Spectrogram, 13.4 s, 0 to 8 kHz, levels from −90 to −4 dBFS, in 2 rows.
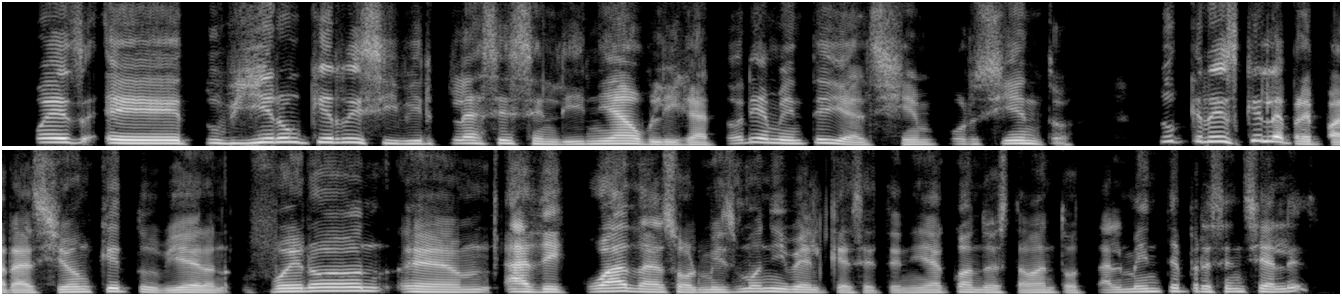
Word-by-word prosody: pues, 220 -2 +4
eh, 170 -3 +7
tuvieron 195 +7 +1
que 220 +3 +1
recibir 165 -8 -2
clases 170 0 -2
en 130 -3 -2
línea 145 +4 +2
obligatoriamente 150 - -2
y 165 -5 +2
al 110 -4 -3
100%? 125 +7 -4 0.4
¿Tú 275 +1 -7
crees 265 -3 +2
que 310 -1 -2
la 265 -3 +5
preparación 115 +2 0
que 170 +2 +1
tuvieron 120 -4 -1
fueron, 185 +8 +1
em, 135 -3 +1
adecuadas 145 0 +2
o - - +1
al 125 - -2
mismo 130 +5 -3
nivel 140 -7 -1
que 110 - -5
se 105 -2 -8
tenía 115 +3 -5
cuando 125 0 -3
estaban 115 +1 -4
totalmente 130 - -5
presenciales? 155 +1 -3
150 Hz, 150 wpm, -22 LUFS, 125-170 Hz, 0.4 s, eh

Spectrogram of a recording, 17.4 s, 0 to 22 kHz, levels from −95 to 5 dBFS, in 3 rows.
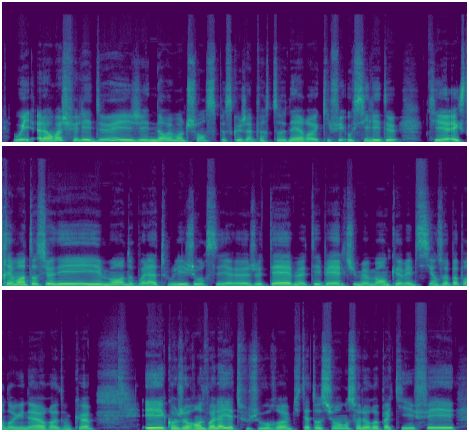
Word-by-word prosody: Oui, 235 +1 +2
alors 210 0 +4
moi 235 - +4
je 250 - -2
fais 255 - -3
les 225 -2 +2
2 215 +4 -3
et 230 -6 +2
j'ai 185 -1 0
énormément 205 +3 0
de 195 - -6
chance, 215 0 -7
parce 180 -1 -10
que 190 - -2
j'ai 175 - -5
un 170 - -4
partenaire, 190 0 -4
heu, 165 -1 -1
qui 175 +2 -11
fait 165 - -6
aussi 185 +3 -3
les 195 -1 +3
2, 185 +2 0 0.4
qui 185 - -2
est 175 0 +3
extrêmement 200 +2 +2
attentionné 210 0 +2
et 190 - +5
aimant. 195 +2 +1
Donc 180 -4 -5
voilà 175 +1 -2
tous 190 - -13
les 190 0 0
jours, 190 +1 -4
c'est, 165 -2 -4
heu: - - -6
«Je 180 +1 -4
t'aime, 180 0 +1
tu 180 - -3
es - - -1
belle, 170 +1 -1
tu 180 +1 -8
me 170 -1 -3
manques», 175 +4 -3
heu, 175 - -1
même 165 +1 -4
si 175 +1 -6
on - - -3
se - - -9
voit 170 -1 -3
pas 155 - -4
pendant 170 -1 -5
1 165 0 -4
heure 170 -1 -1
donc 160 +2 -11
heu 145 -1 0 0.6
et 205 +2 +10
quand 195 -2 0
je 185 - 0
rentre, 190 +2 +3
voilà, 195 +2 +5
il 205 - +6
y - - +5
a 180 - +1
toujours, 185 +1 -5
heu, 175 - +1
une 175 - -5
petite 175 +2 -14
attention 190 +5 -1
sur 210 -2 -2
le 185 -1 +1
repas 185 0 0
qui 180 -1 -4
est - - 0
fait, 215 +4 +2
185 Hz, 260 wpm, -23 LUFS, 175-205 Hz, 0.6 s, et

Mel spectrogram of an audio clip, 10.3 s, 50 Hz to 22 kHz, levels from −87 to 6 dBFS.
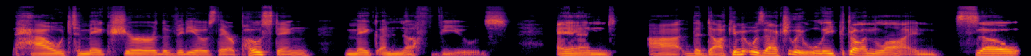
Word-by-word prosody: how 115 +1 +1
to 120 0 -7
make 110 -3 -1
sure 115 -2 +1
the 105 +1 -3
videos 110 0 -2
they're 100 -3 -3
posting 130 - 0 0.3
make 110 0 -1
enough 110 -2 -4
views, 80 -4 -7 0.5
and, 110 -4 -1 0.3
uh, 105 -3 -2
the 125 -2 -3
document 180 - +2
was 160 -4 +6
actually 130 - +3
leaked 130 - +2
online, 110 - 0 0.2
so 135 -3 +3
115 Hz, 115 wpm, -22 LUFS, 110-130 Hz, 0.5 s, was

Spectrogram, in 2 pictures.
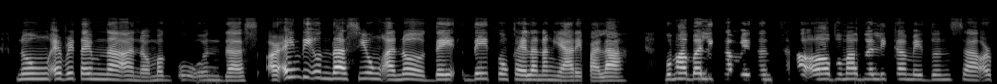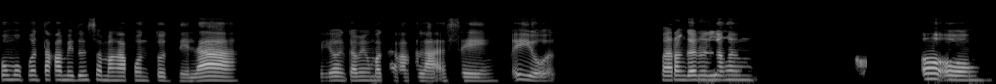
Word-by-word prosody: nung 255 +2 -1
everytime 255 -1 +1
na 220 -3 +4
ano 175 -2 -5
mag 205 +2 -5
uundas 190 -2 -3 0.2
or 215 - +8
ay 335 +1 +5
hindi 345 -2 +4
undas 270 -3 +6
yung 265 -2 -2
ano 220 +1 +3
date 230 +5 +4
date 255 +5 0
kung 240 -1 -4
kelan 220 -2 +3
nangyari 185 -3 +1
pala. 180 +2 +3 0.4
Bumabalik 260 +2 +4
kami 230 -1 0
dun 225 0 -7
sa - - -23 0.3
oo 240 - +8
bumabalik 245 -1 0
kami 240 -2 -1
dun 225 +2 -9
sa 220 0 -6
or 220 - -1
pumupunta 220 0 -9
kami 210 -1 -6
dun 210 0 -11
sa 215 +1 -10
mga 195 0 -4
puntod 185 -2 -12
nila. 175 +3 +1 0.9
Ayun 185 +1 -8
kaming 185 0 -9
magkakaklase. 170 -1 -9 0.2
Ayun. 210 -7 -7 1.1
Parang 210 0 -2
ganun 210 0 -2
lang 210 0 -3
ang 210 -1 -10 1.7
Oo, 205 -6 -2
215 Hz, 130 wpm, -23 LUFS, 185-245 Hz, 1.7 s, or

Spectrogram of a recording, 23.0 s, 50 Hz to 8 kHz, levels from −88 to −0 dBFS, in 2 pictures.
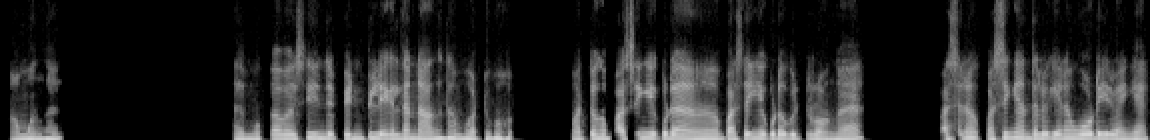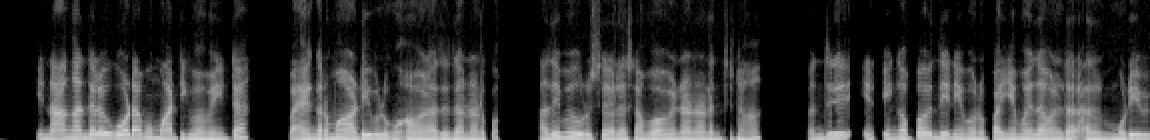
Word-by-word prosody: ஆமாங்க. 190 +1 0 1.9
முக்காவாசி 210 +3 -1
இந்த 220 0 +2
பெண் 200 +2 +1
பிள்ளைகள் 210 -3 +2
தான் 205 0 +1
நாங்க 185 +2 +2
தான் 210 -4 +1
மாட்டுவோம். 200 +2 0 0.6
மத்த 190 +4 0 0.2
பசங்க 230 +4 0
கூடப் 200 -4 +2
பசங்க 220 +4 +1
கூட 220 +1 +3
விட்டுருவாங்க 185 -4 -1 1.0
பசங்க. 225 +6 -2 0.2
பசங்க 235 +6 0
அந்த 225 0 0
அளவுக்கு 225 0 +2
ஏன்னா 220 0 +1
ஓடிருவாங்க. 210 -5 +2 0.7
நாங்க 215 +2 +1
அந்த 220 +1 +1
அளவு 235 +1 +2
ஓடாம 225 +1 +2
மாட்டிக்குவோம் 200 -1 0
அவங்கிட்ட. 185 +3 -1 0.5
பயங்கரமா 200 +3 +1
அடி 195 0 +2
விழும். 185 -1 0 0.4
அது 165 +1 +1
தான் 185 -1 +1
நடக்கும். 170 0 -3 0.4
அதே 210 +4 +1 0.2
ஒரு 210 - +1 0.5
சம்பவம் 195 +2 +1
என்ன 185 0 0
நடந்துச்சுன்னா, 170 -1 -2 0.6
வந்து 205 +3 -1 0.6
எங்க 205 +1 -3
அப்பா 240 +4 -1
வந்து 230 0 0
என்னைய 210 -2 0
ஒரு 185 -1 +1
பையன் 185 +2 +1 0.2
தான் 205 0 +2
வளர்ந்தார். 185 -2 0
அது 170 0 +1 0.2
முடி 180 +2 +2
200 Hz, 130 wpm, -23 LUFS, 185-220 Hz, 1.9 s, கூட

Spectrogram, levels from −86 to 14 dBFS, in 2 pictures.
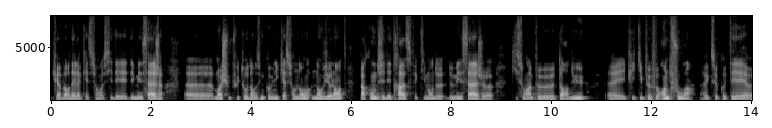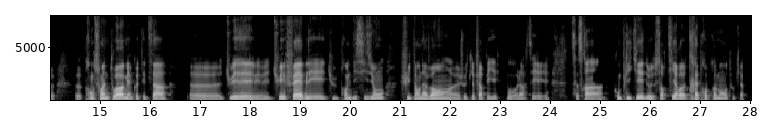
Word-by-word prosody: tu - - -3
abordais 110 +3 -1
la 105 -3 -2
question 95 +3 -13
aussi 100 0 -13
des 95 -3 -5
des 100 +4 -7
messages, 115 +4 +3 0.5
heu, 95 0 -4
moi, 115 0 +2
je - - -2
suis 100 - -11
plutôt 110 +4 -7
dans 100 -2 -2
une 105 +1 -5
communication 105 -2 -5
non 120 +3 0
non 120 +1 +1
violente. 125 +7 +2 0.3
Par - - +1
contre, 125 -4 +1
j'ai 100 0 -4
des 100 -1 -2
traces 120 +3 +2
effectivement 105 +4 -9
de 95 -3 -6
de - - -12
messages, 105 +2 +2
heu, 90 - -6 0.4
qui - - -19
sont 95 -1 -6
un 100 - 0
peu 105 -1 -4
tordus, 120 +8 +1 0.4
heu, 90 0 -4
et 85 0 -5
puis 105 +3 -12
qui 100 - -7
peuvent 110 +1 -5
rendre 120 +3 +3
fou, 130 -8 -1
hein. 95 +3 -5 0.2
Avec 95 -2 -10
ce - - -8
côté, 115 -1 -2
heu 90 -2 -3 0.4
heu: - - -8
«Prends 135 -1 -2
soin 125 -1 +4
de 115 - +1
toi» 140 +6 +10
mais - - +3
à - - -5
côté 110 +1 -8
de 100 - -19
ça, 135 +1 +4 0.5
heu: 100 0 -5
«Tu 120 0 +1
es 120 -5 +1
tu 125 - +2
es 115 - +3
faible 140 -2 +8
et 110 0 -3
tu 110 0 -12
prends 130 +5 -5
une 115 - -2
décision, 115 +6 -2 0.3
fuite 125 -2 -6
en 115 -1 +1
avant, 130 +4 +3
heu, - - -7
je 125 - -10
vais 115 - -11
te 120 - -8
le - - -5
faire - - 0
payer». 100 -2 -8
Bon 100 -1 -7
voilà, 95 -1 -7
c'est - - -11 0.4
ça - - -12
sera 110 -2 0 0.2
compliqué 125 +3 +1
de 115 -4 0
sortir, 120 +3 +1
heu, 105 -1 +2
très - - +1
proprement, 120 -1 -3
en 115 - -5
tout - - -20
cas. - - -13
110 Hz, 195 wpm, -23 LUFS, 100-120 Hz, 0.5 s, toi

